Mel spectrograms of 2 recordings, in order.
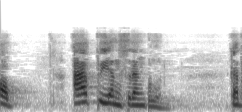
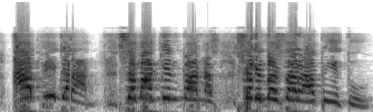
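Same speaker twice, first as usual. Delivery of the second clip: shouting preacher; 9 semitones higher, 10 dB louder than usual. Acted. Pastor stirring the church, loud shouted preaching. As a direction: roar about the growing fire.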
